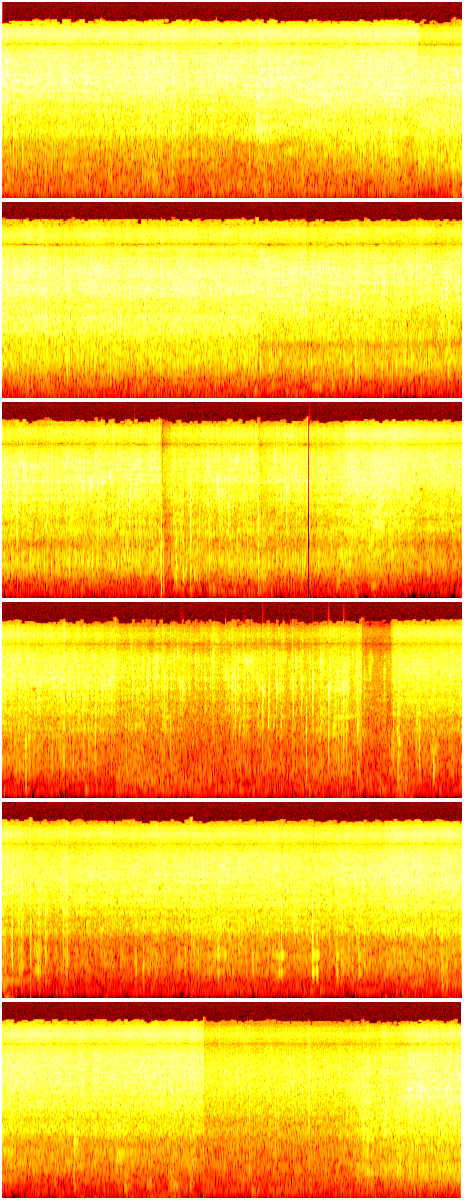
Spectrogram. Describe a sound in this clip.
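Food sizzles and crackles loudly in a hot pan.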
